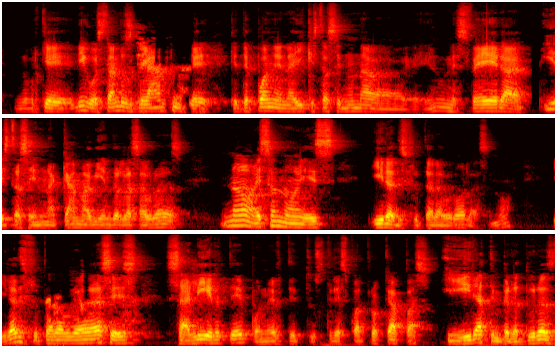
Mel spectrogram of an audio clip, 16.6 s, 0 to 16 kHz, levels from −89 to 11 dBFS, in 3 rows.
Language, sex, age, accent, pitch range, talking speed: Spanish, male, 50-69, Mexican, 95-130 Hz, 175 wpm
